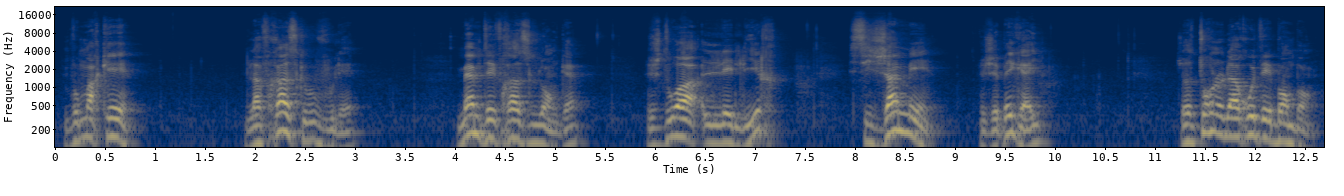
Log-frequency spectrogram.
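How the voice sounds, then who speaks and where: Young man livestreaming, joking and loud. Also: medium pitch, slow, long pauses. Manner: joking, reads viewer messages aloud with bursts of loud excitement. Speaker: live streamer. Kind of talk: casual live-stream chat. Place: at home in his apartment.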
